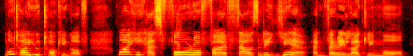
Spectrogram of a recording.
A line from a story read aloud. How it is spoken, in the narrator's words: cried his wife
